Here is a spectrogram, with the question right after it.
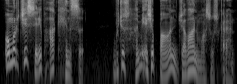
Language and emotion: Kashmiri, happy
